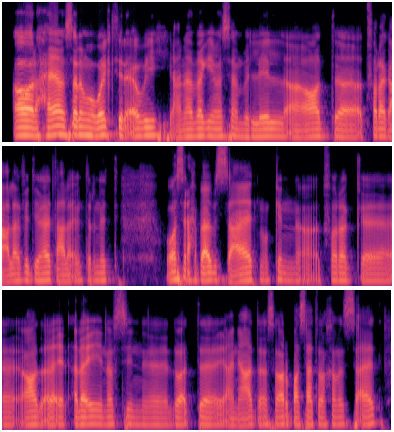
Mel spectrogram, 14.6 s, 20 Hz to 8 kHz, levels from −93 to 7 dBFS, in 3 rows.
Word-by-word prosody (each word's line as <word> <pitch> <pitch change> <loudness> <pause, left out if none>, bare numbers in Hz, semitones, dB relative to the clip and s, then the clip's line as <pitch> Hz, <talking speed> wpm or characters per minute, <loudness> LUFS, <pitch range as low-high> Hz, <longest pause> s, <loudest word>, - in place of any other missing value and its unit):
آه 125 0 +10
الحقيقة 125 +4 +5
باستخدم 130 0 +5
الموبايل 125 0 +5
كتير 130 0 0
أوي، 120 +2 +2 0.2
يعني 95 - -4
أنا 105 +2 0
باجي 115 0 +1
مثلًا 110 0 -2
بالليل 105 +1 0
أقعد 105 +3 0
أتفرج 105 +2 0
على 100 +3 -1
فيديوهات 110 -1 -2
على 95 0 -2
إنترنت، 110 +1 -8 0.6
وأسرح 115 -2 +1
بقى 105 0 +5
بالساعات 110 0 0
ممكن 105 -1 -8
أتفرج 110 +1 -4
أقعد 100 +1 -2
ألاقي 110 0 0 0.2
ألاقي 110 +1 +2
نفسي 110 +2 -6
إن 105 -1 -9
الوقت 100 +1 -5
يعني 100 -2 -3
عدَّي 105 +3 -2
مثلًا 110 -1 -3
4 105 -2 -1
ساعات 105 +1 -3
أو 105 - -2
5 110 +1 -6
ساعات، 115 +1 -3
110 Hz, 150 wpm, -21 LUFS, 105-115 Hz, 0.6 s, آه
